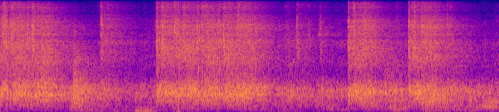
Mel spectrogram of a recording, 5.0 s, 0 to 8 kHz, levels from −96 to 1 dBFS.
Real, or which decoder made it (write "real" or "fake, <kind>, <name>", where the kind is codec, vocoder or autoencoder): real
